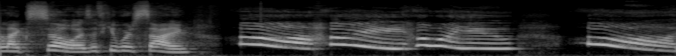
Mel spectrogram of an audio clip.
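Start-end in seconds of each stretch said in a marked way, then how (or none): 1.8-5.1 high, relaxed head voice. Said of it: "just very relaxed".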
